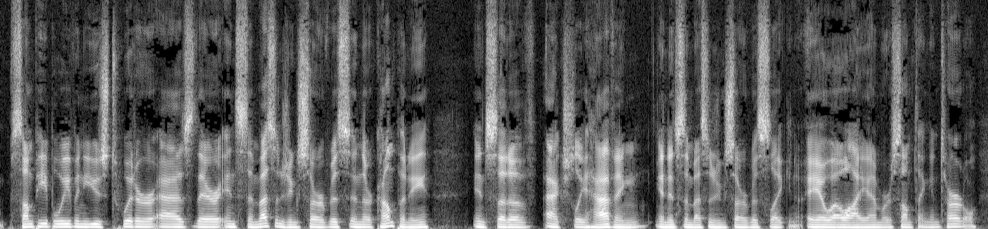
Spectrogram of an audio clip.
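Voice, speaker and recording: A man's voice: medium pitch, clear, resonant tone, dry recording, clean studio sound. A man hosting his own casual tech podcast, chatty and full of fillers, with a cold and a sore throat. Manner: chatty, many "you know" fillers. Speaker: podcast host.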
